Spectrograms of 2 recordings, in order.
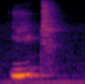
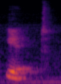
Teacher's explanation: So a closed E vowel, closed I would be E. Open would be I, as in it.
